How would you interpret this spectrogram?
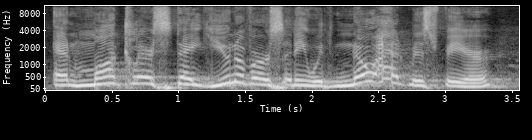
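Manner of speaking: normal talking voice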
